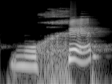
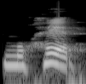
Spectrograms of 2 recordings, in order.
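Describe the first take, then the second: First: Mujer with a harsh scraped J; strong Argentine J. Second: Mujer with a soft breathy h; soft Costa Rican J. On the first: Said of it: "Olha a diferença". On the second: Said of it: "um costarricense diria". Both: Shown as a demonstration.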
